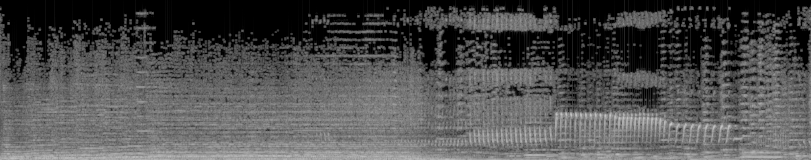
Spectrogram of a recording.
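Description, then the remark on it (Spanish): A short Spanish radio news jingle, 'El trino del conciso', with a steady musical bed, where a bright, rapid bird-like trill chirps loudly over the tones toward the end. No one speaks. “El trino del conciso es información confidencial.”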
